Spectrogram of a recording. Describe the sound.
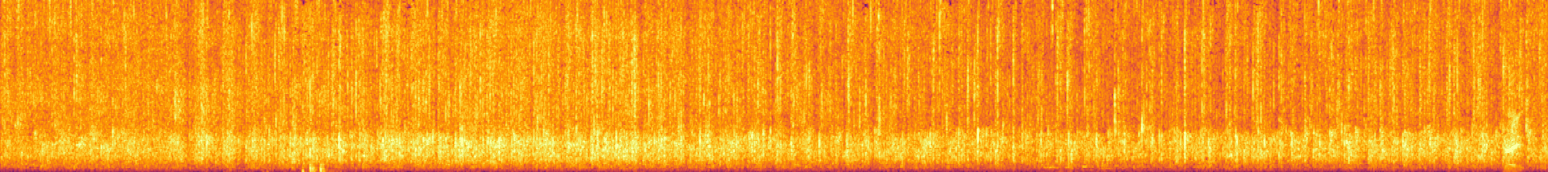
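Audience applause welcoming a speaker who is receiving an award: dense, sustained clapping that holds at a steady, fairly loud level for about fifteen seconds.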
